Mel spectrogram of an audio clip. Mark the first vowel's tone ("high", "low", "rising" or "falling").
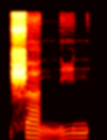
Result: falling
